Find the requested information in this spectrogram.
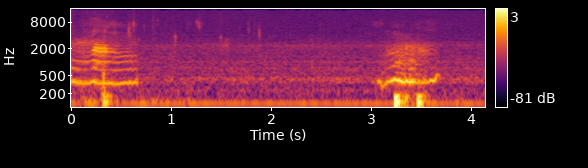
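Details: Kittens belonging to the cat Gaia, wound up at bedtime after a space heater was plugged in, give two short, low meows, one at the start and one near the end, separated by quiet over a steady hum and a couple of thumps.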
